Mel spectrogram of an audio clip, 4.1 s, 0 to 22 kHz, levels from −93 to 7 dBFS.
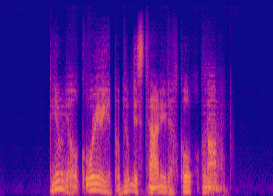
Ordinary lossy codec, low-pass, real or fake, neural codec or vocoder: none; 19.8 kHz; fake; codec, 44.1 kHz, 0.9 kbps, DAC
